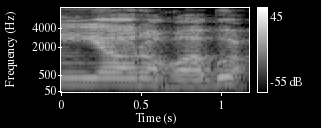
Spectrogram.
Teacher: را ساکن سے پہلے زبر را موٹی پڑھی جائے گی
